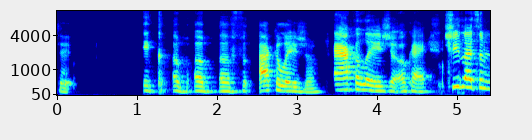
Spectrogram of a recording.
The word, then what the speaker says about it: achalasia: I She lets finally him know how to pronounce it. Achalasia.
